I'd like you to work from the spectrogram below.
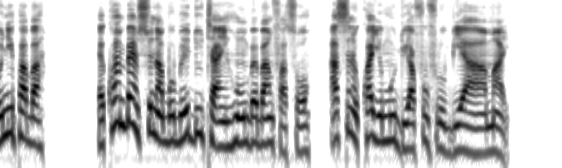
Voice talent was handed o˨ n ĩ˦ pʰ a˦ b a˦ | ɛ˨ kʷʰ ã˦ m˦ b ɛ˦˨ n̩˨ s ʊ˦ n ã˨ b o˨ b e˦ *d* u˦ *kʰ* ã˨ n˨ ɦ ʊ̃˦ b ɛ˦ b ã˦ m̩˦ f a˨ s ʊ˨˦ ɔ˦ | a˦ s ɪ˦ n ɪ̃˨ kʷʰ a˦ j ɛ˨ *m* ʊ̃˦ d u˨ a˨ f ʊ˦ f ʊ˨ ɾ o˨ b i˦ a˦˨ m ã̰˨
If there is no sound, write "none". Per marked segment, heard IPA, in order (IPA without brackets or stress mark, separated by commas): d, tʰ, m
